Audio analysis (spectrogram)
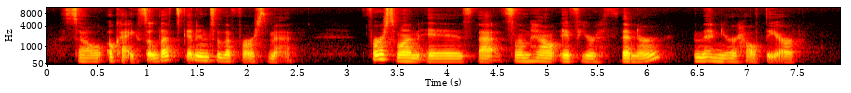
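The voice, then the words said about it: Sick-sounding voice with coughing. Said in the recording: “I can't talk a lot without coughing a lot ... my voice is a little bit different and I'm probably going to cough a little bit more than I normally do”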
